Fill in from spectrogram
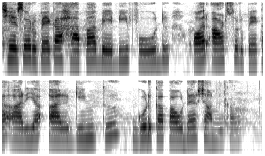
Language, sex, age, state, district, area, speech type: Urdu, female, 30-45, Uttar Pradesh, Lucknow, rural, read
